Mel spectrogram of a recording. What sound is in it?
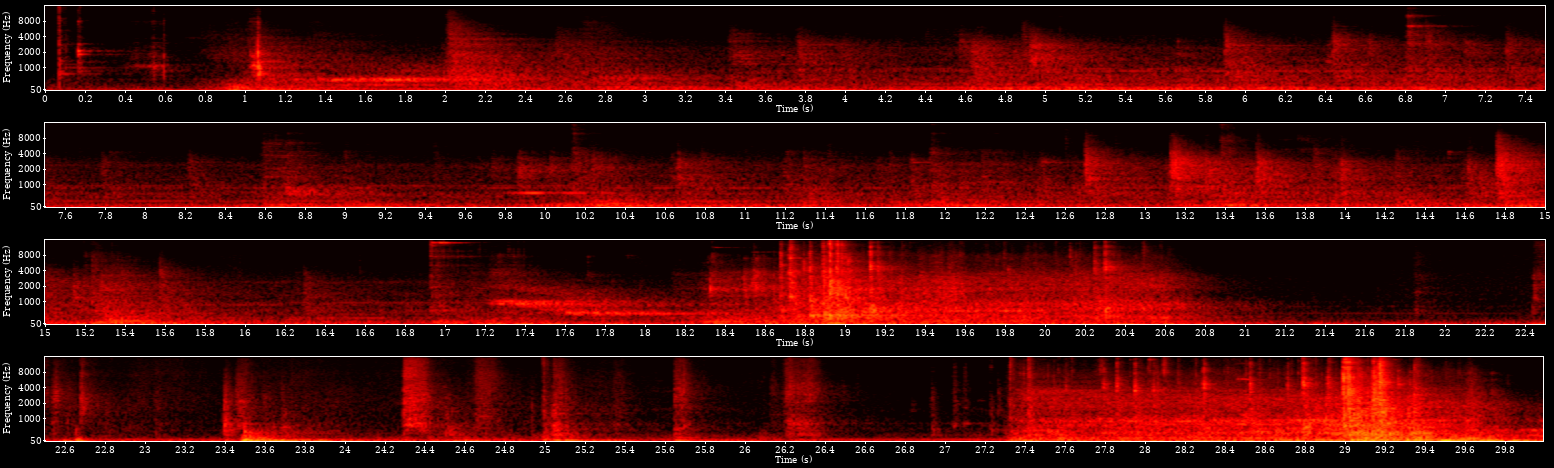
Sound effects > Other mechanisms, engines, machines
Old Soviet Blockhouse Elevator
Taking an elevator ride in an old soviet building.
